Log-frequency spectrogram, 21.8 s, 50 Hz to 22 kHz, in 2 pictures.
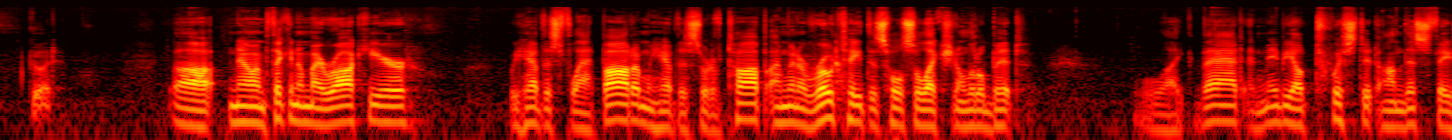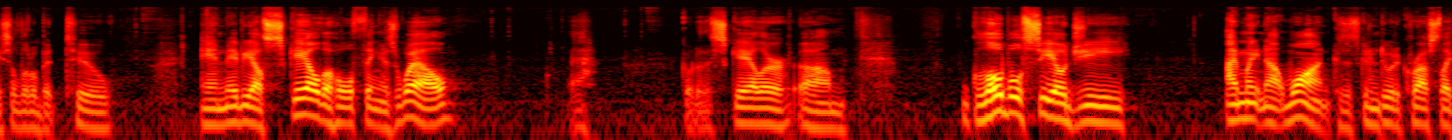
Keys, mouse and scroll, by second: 7.5 c, 8.1 click, 12.6 v, 13.3 middle click, 16.9 v, 19.5 middle click.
